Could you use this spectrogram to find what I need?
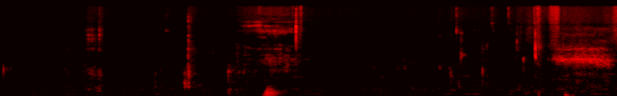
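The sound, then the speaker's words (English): Someone sips coffee: soft mouth clicks and a light clunk of the cup, then a brief airy slurp at the end. Quiet, with no talking. “But first, let's take a sip of our coffee.”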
